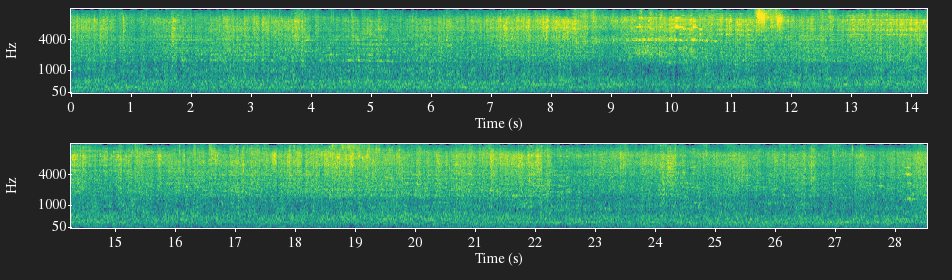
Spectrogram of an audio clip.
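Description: Freight train's hopper and tank cars rolling past at close range: loud, steady noise of steel wheels on the rails.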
